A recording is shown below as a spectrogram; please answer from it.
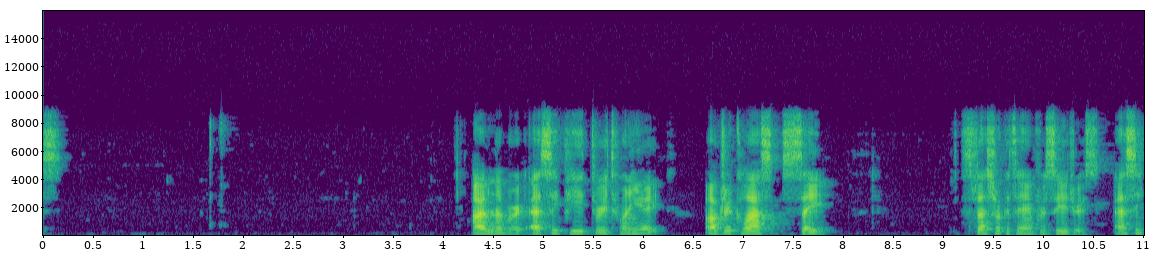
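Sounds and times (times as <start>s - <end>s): computer mouse clicks: 1.2s - 2.0s.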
